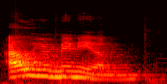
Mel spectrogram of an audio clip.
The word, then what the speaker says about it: aluminium: It's very simply said, aluminum. Aluminium is what we say.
